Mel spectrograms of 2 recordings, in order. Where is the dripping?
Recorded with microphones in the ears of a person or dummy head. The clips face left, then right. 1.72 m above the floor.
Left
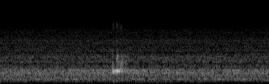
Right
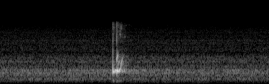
80° right, 0.5 m.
